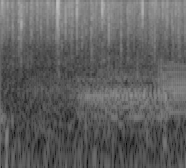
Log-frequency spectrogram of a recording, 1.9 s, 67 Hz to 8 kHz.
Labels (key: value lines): label: biophony, croak
recorder: SoundTrap 500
